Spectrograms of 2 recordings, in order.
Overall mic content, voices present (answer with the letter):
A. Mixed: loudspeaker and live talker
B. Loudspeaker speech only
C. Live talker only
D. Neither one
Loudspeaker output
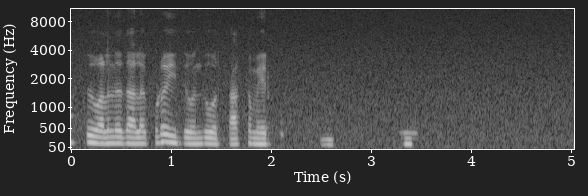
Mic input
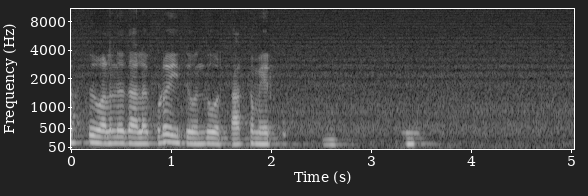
B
